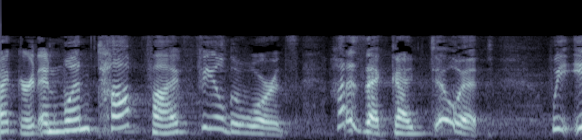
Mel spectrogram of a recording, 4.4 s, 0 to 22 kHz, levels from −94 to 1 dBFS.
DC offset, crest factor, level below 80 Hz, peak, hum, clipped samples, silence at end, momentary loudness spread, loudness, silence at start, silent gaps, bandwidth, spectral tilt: under 0.1%; 18 dB; -70 dBFS; -2 dBFS; none; under 0.1%; 0 s; 11 LU; -21 LUFS; 0 s; none; 8 kHz; -4.5 dB/octave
